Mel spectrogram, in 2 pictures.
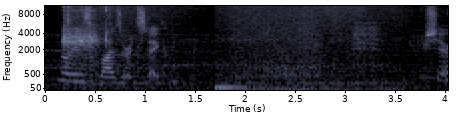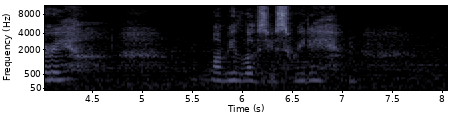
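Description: A woman speaks urgently and with emotion, heard through a recording.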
